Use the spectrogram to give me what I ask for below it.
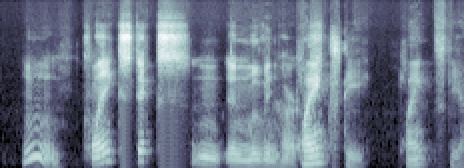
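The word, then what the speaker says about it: Planxty: Planksty, I think is how you say it.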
